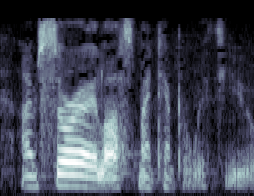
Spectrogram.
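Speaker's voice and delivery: ordinary talk, nothing marked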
